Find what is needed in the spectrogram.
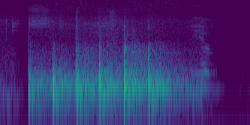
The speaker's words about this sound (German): Das war jetzt ich, aber damals war er das nicht. Er hat genau gehört, da klopft jemand.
